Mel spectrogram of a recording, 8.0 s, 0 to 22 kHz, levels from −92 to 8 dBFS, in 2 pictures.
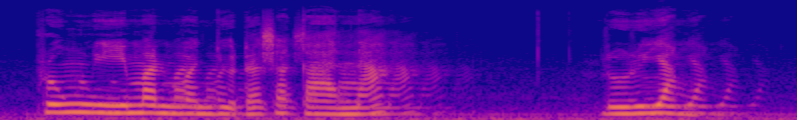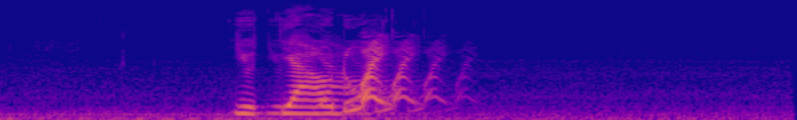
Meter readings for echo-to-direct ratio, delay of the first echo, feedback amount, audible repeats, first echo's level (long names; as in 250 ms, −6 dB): −11.5 dB, 157 ms, 32%, 3, −12.0 dB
